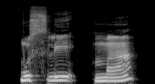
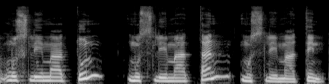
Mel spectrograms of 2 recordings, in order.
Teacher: tanween is really adding a noon sukun sound at the end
